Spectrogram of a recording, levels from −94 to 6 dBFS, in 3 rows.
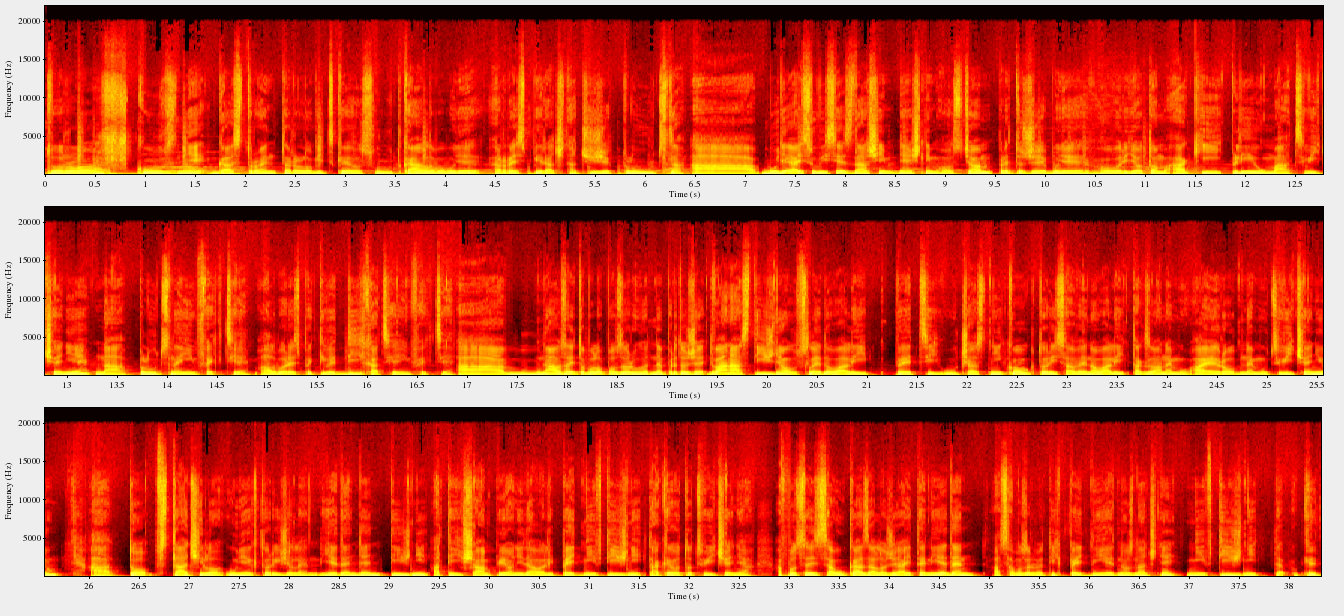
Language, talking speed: Slovak, 140 wpm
